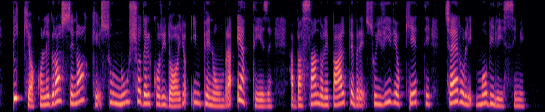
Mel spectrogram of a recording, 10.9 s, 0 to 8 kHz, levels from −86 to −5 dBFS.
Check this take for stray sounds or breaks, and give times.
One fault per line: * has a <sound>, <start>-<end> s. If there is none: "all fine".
all fine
